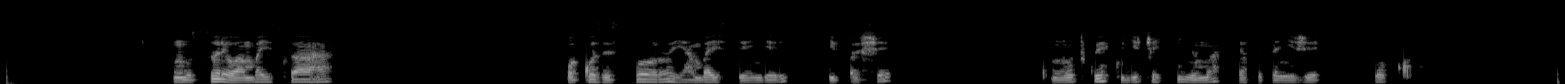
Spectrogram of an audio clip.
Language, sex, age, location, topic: Kinyarwanda, male, 18-24, Huye, health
